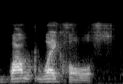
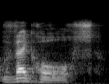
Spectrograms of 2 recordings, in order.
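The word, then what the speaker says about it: Weghorst: also looking fine uh wake horse who exactly say it again uh well I think it's pronounced veg horse so we've scored two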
